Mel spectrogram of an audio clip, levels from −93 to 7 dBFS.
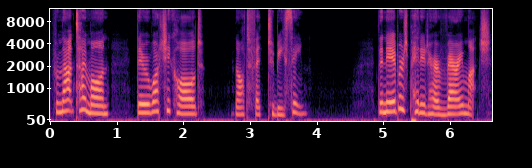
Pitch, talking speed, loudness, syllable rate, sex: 255 Hz, 180 wpm, -17 LUFS, 5.3 syllables/s, female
